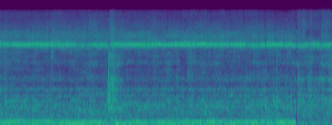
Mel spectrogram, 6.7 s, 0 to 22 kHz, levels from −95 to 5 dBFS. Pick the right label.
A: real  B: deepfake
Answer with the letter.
B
